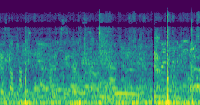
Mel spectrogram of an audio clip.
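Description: Volleyball rally: several sharp hits of hands and arms on the ball, the loudest about three and a half seconds in, over the voices of players and onlookers.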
